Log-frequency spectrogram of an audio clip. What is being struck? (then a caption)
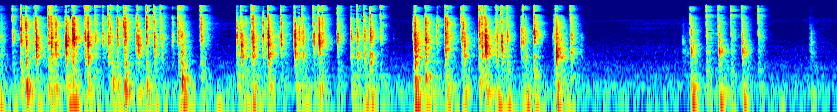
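Mechanical keyboard with plastic keycaps. Fingertips, one wrapped in a bandage, rapidly press keys on a full-size backlit mechanical keyboard with black plastic keycaps bearing Korean legends and hollow switch housings. Quick, bright, clacky keystrokes come in dense bursts, broken by short pauses and a longer gap near the end. A final few taps trail off.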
